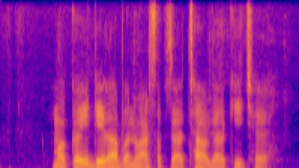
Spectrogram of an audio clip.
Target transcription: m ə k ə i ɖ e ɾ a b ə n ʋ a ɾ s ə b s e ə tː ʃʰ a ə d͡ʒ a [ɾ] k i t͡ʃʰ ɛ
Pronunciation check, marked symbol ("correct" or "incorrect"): correct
